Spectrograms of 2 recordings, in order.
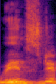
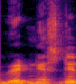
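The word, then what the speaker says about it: Wednesday: इसी प्रकार इसको वेंसडे कहा जाता है, वेडनेसडे नहीं कहा जाता है, वेंसडे, यहाँ पर भी डी को साइलेंट कर दिया जाता है।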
